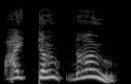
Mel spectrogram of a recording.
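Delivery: put-on slow, very high boyish wonder; awestruck. A narrator's reading. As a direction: draw it out in hushless awe. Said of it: "Nibs said, awestruck".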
